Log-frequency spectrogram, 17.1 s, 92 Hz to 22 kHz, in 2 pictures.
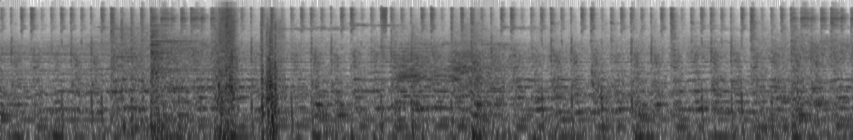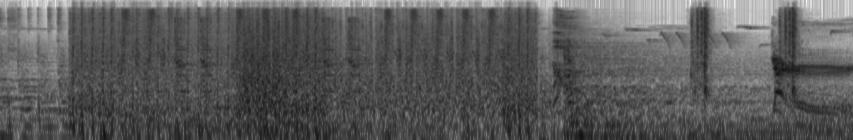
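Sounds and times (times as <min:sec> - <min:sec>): background music: 0:00.0 - 0:17.0
rapid gunfire bursts: 0:09.2 - 0:14.0.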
